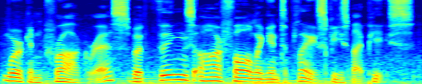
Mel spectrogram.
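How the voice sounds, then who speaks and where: A man acting a loyal, cautious aide to a political schemer in an audio drama, measured and reassuring. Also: medium pitch, very animated, slight background noise.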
